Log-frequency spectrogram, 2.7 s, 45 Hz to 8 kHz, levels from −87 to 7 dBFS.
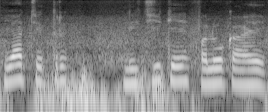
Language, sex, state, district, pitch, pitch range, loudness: Hindi, male, Uttar Pradesh, Lucknow, 170 Hz, 165-185 Hz, -14 LUFS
